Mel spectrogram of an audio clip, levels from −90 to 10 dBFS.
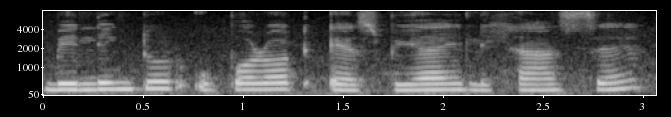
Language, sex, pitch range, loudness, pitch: Assamese, female, 200-225 Hz, -15 LUFS, 210 Hz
